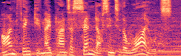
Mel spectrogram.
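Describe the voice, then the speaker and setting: Man playing a higher-voiced, wry rogue recruit. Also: animated, moderate pace, natural voice. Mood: wry, wary. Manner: informal, wry, streetwise. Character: cheeky, wary male rogue recruit from a rough village. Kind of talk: video game dialogue. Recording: game music behind the voice.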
